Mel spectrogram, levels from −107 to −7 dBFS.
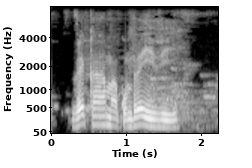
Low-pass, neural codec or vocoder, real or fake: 7.2 kHz; none; real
